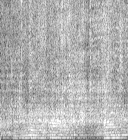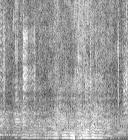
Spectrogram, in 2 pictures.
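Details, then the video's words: Steady droning hum of Mandaçaia stingless bees in flight, several wingbeats overlapping into a continuous buzz with layered harmonics and slight wavering in pitch as bees move about. "STINGLESS BEE SOUNDS"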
